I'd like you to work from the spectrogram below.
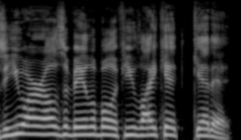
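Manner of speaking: high-pitched excited imitation; hyperventilating caller. Namer urges client to grab the web address, imitated as excited. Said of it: "my phone rings with her hyperventilating".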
